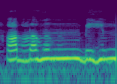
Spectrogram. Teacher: یہاں پر میم ساکن میں ہم غنہ کر کے پڑھیں گے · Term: اخفاء شفوی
